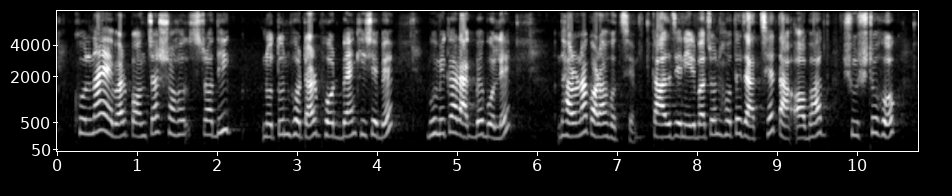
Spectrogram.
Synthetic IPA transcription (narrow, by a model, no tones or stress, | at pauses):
kʰulnaeebaɾpɔnt͡ɕaʃːɔɦosɾad̪ʱik̚ | not̪unbʱoʈaɾbʱoʈ̚bɛŋkɦiʃebebʱumikaɾak̚bebole | d̪ʱaɾonakɔɾaɦotːɕʰekald͡ʑeniɾbat͡ɕonɦot̪ed͡ʑatːɕʰet̪aʔɔbʱad̪ | ʃuʃʈʰoɦok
